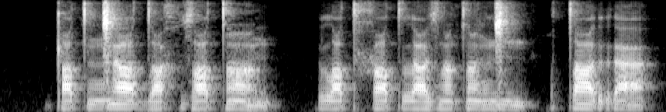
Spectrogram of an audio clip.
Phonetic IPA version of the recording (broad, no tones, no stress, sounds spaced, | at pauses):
ʈ e tˤ ŋ͡ǀ e dˤ u x z o tˤ ũ | l o tˤ x ɛ tˤ l u z ĩ tˤ ũ ŋ͡ǀ ĩ | tˤ u r a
